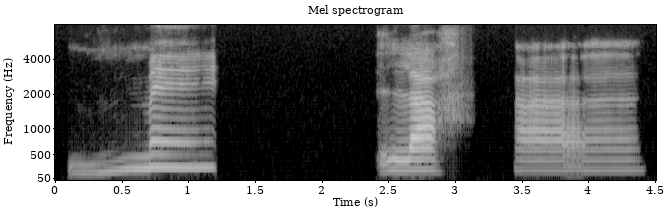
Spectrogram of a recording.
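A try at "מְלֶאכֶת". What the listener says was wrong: Make sure it's an eh sound. Melechet.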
